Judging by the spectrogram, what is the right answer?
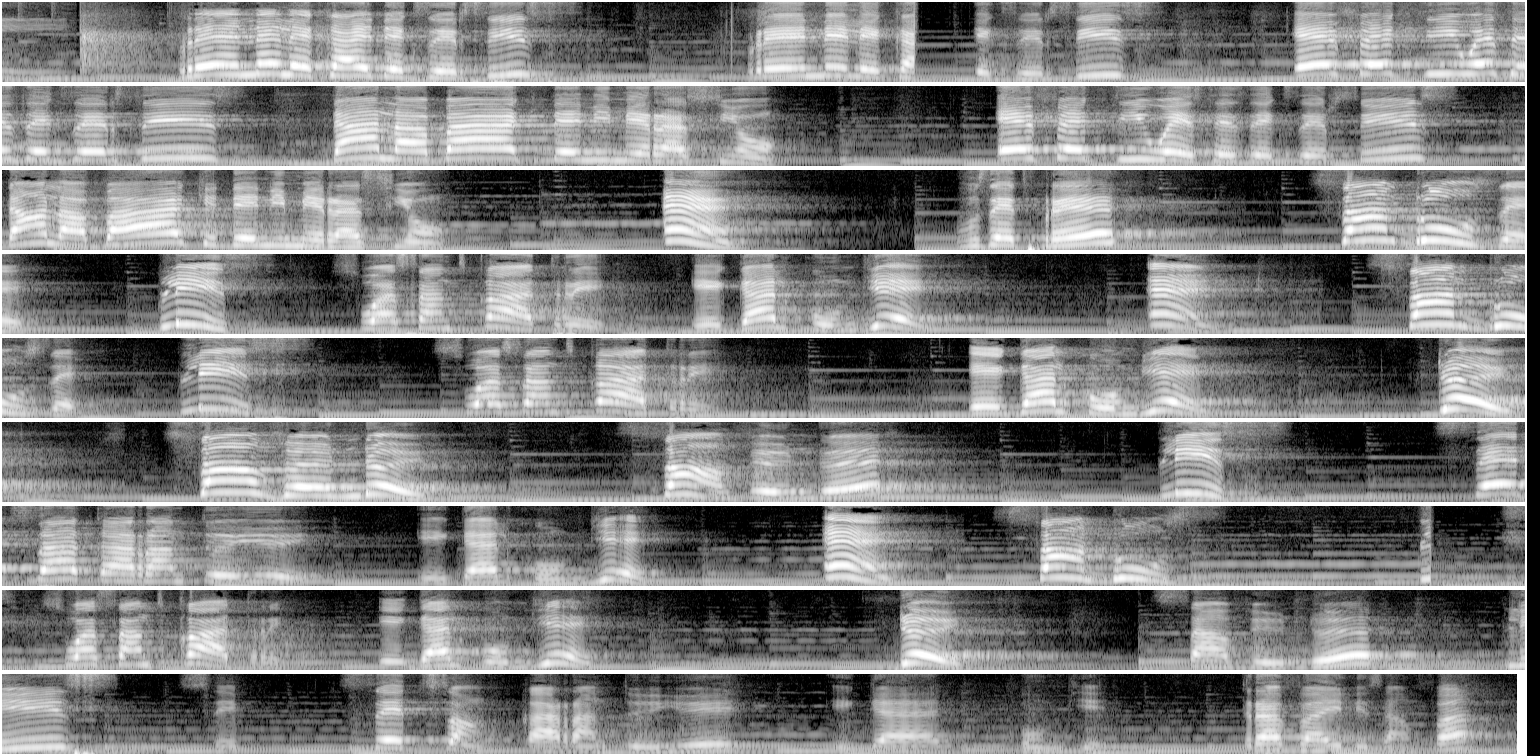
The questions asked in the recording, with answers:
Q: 112 plus 64 égale combien?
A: La réponse égale 176.

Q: 741 égale combien?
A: La réponse égale 863.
